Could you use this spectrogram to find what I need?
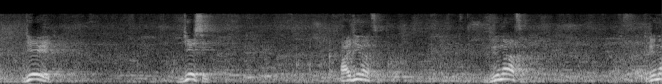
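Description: A man shouts loud, rising and falling calls of encouragement over and over, in an echoing hall.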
